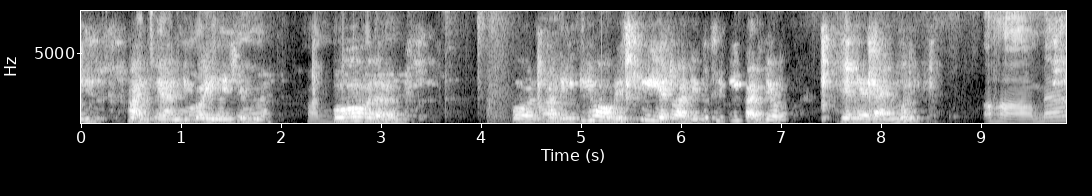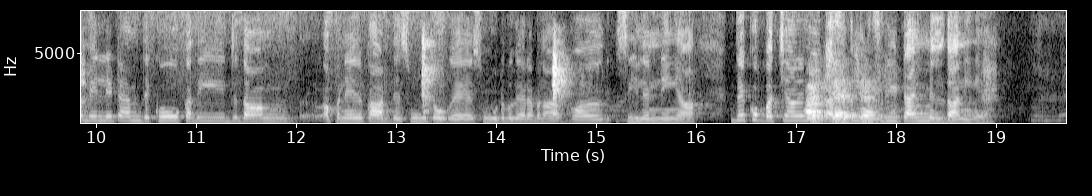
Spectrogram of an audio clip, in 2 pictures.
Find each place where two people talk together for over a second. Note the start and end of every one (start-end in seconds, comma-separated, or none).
0.6-1.8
